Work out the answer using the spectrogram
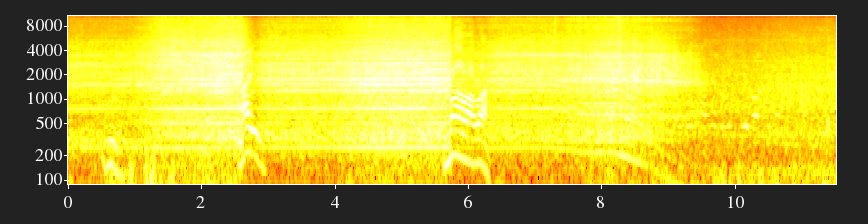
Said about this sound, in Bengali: আপনি ব্লেন্ডারে ওকে ঠিক আছে চলেন দেখি স্মুথ সাউন্ড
